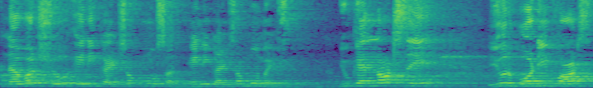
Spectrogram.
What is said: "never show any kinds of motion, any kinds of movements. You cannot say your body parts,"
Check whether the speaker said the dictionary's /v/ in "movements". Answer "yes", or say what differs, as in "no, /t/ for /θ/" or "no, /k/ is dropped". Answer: no, /v/ is dropped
